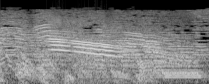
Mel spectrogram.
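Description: Heavily pitch-shifted, effects-warped pop song: a distorted voice holds one long note that slides steadily downward in pitch, giving it a meow-like quality, with steady lower tones underneath near the end.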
